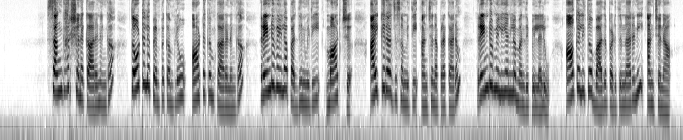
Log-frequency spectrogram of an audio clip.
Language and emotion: Telugu, neutral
